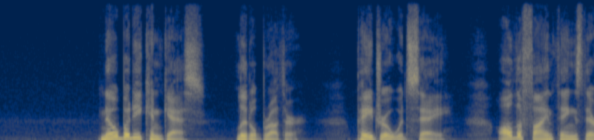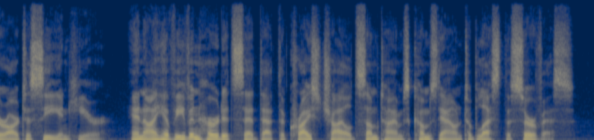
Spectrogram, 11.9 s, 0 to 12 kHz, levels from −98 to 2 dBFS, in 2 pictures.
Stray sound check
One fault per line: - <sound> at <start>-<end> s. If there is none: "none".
none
